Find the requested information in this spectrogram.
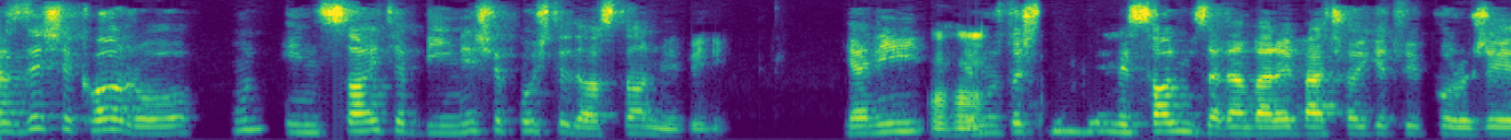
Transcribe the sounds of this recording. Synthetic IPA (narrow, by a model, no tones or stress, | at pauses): æɾze̞ʃekʰɒːɾːo | uninsɒːjt̪ʰe̞biːne̞ʃe̞pʰo̞ʃt̪e̞d̪ɒːst̪ɒːnmibiːniːm | jæniːemuzd̪ɒʃt̪imeme̞sɒːlmiːzæd̪æmbæɾɒːje̞bætt͡ʃːeɒːjiːcʰe̞t̪ʰujepʰoɾoʒeje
